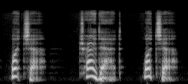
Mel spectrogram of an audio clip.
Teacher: What you doing? The t and the y sound together can create a ch sound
